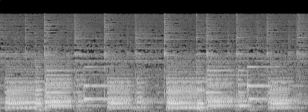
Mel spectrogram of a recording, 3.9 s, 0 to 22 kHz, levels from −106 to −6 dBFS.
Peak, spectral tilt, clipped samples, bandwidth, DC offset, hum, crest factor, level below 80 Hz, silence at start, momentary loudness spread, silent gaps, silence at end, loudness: -10 dBFS; -5 dB/octave; under 0.1%; 13.5 kHz; under 0.1%; none; 14 dB; -52 dBFS; 0 s; 4 LU; none; 0 s; -24 LUFS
